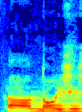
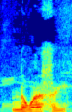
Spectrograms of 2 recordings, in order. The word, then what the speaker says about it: Noesi: pronouncing Noisy's name wrong. It's Noesi.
